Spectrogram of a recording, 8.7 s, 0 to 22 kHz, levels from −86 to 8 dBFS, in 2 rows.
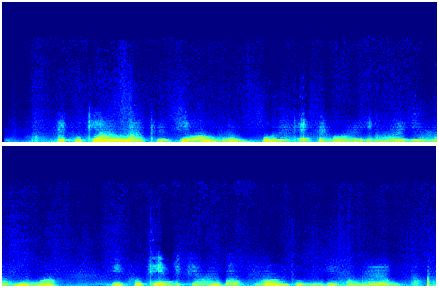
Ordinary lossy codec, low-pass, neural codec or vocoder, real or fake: MP3, 64 kbps; 19.8 kHz; codec, 44.1 kHz, 0.9 kbps, DAC; fake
